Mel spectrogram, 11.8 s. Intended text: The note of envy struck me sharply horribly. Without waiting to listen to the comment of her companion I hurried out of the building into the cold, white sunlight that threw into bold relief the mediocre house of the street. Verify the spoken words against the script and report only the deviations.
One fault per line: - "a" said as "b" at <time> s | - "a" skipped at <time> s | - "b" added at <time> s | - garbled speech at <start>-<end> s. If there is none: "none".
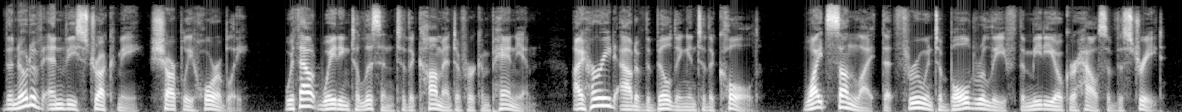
none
